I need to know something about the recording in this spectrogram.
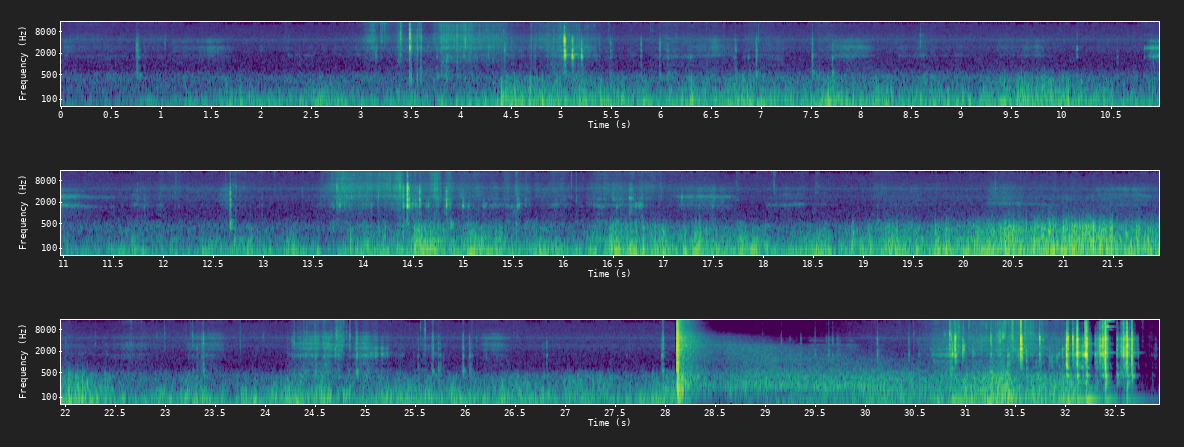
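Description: A single gunshot from a hunting gun fired at a black bear, one sharp crack near the end and by far the loudest sound. Before it, a low rumbling noise with scattered rustles and clicks.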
